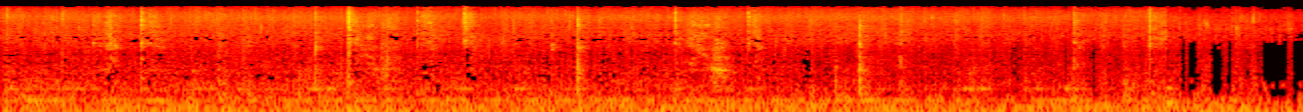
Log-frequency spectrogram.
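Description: Ingredients roast in a pan for egg kulcha, a steady close sizzle broken by frequent spatula scrapes and light taps against the metal, unaccompanied by talk.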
